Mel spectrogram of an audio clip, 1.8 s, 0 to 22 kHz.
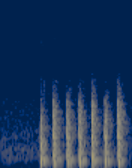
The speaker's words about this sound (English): mind if I come in? Great. Okay. I have a squeaky door. I got a WD-40 that.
